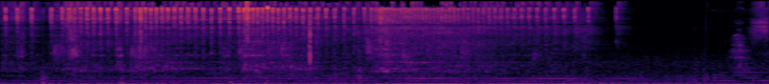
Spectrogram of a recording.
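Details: Flux e-bike, rear wheel refitted after removing a washer beside the brake disc and repositioning the caliper: spun wheel clicks steadily from the freewheel pawls, no brake disc rubbing against the pads.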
